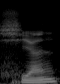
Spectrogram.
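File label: "xian", pinyin voice, second tone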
